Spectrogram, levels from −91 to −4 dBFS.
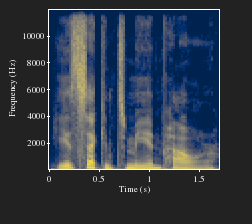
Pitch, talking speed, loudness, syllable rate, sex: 140 Hz, 245 wpm, -19 LUFS, 5.7 syllables/s, male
